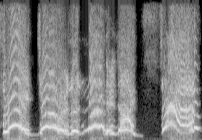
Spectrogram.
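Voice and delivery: high, slow, shrieking disbelief at the price; cartoon dog shrieks at a pricey pretzel; shocked dog. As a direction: gasp out the price like it's robbery. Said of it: "the dog whips around and goes".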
